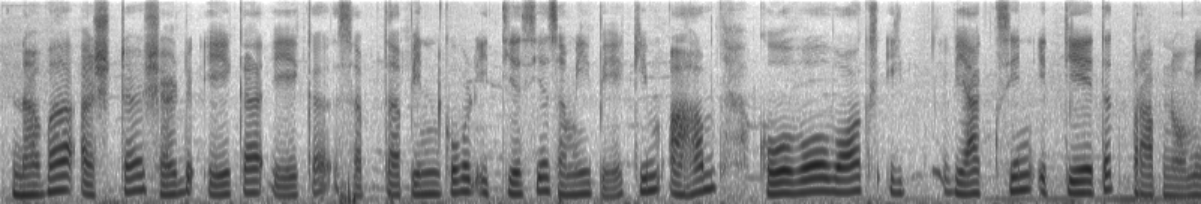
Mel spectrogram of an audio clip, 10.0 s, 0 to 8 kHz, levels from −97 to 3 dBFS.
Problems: constant background noise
